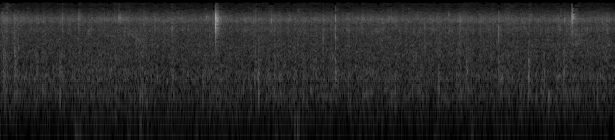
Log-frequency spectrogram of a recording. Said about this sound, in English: I love having the spring rains.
